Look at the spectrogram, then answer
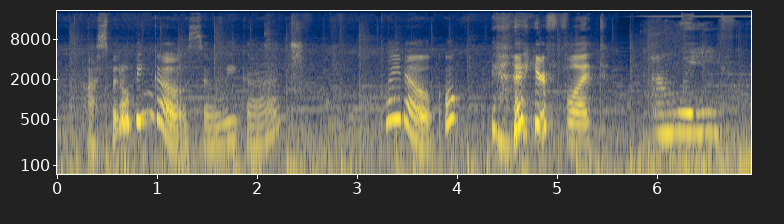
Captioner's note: laughter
